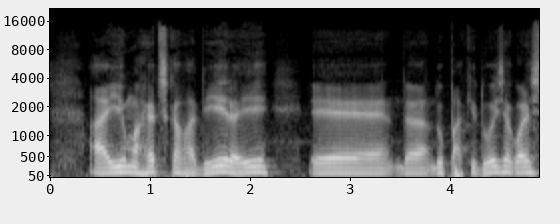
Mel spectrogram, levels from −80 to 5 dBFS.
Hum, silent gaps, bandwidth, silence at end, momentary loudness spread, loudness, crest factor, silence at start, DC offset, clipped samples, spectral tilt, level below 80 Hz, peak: none; none; 14.5 kHz; 0 s; 7 LU; -15 LUFS; 14 dB; 0.2 s; under 0.1%; under 0.1%; -7 dB/octave; -34 dBFS; -2 dBFS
